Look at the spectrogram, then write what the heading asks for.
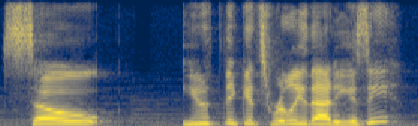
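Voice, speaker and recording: A woman's voice: high voice, unhurried, fairly bright tone, clear, resonant tone, soft background music. A woman voicing an anxious, earnest young pony princess in an audio story, hesitant and questioning. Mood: tentative. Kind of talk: scripted character voice in audio story.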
